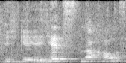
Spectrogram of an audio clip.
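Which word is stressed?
jetzt. The stress is on "jetzt".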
